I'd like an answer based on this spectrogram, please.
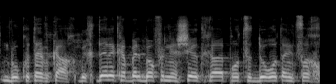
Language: Hebrew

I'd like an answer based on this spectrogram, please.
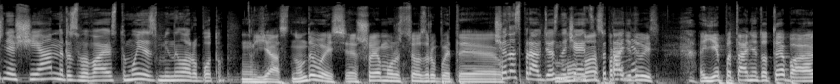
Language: Ukrainian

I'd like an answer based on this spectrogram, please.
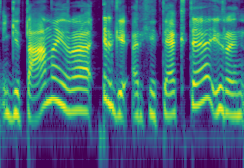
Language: Lithuanian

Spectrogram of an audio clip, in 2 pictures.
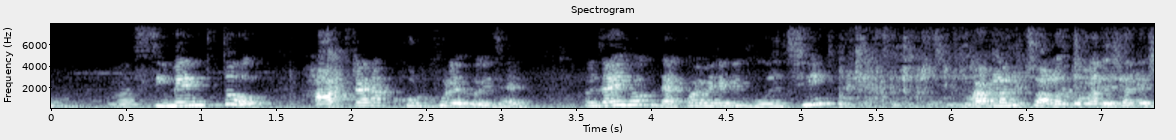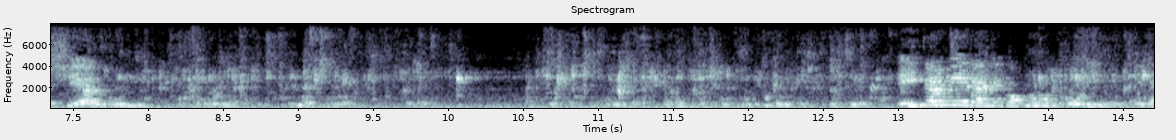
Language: Bangla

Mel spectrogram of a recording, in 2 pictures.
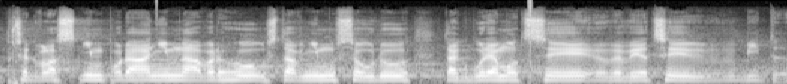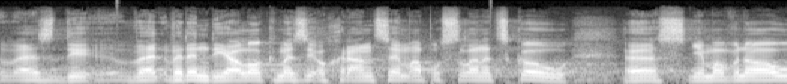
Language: Czech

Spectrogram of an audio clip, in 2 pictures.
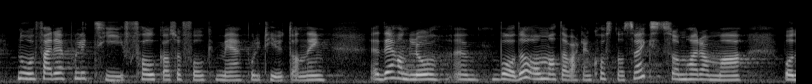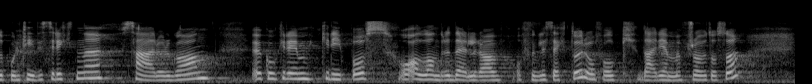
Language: Norwegian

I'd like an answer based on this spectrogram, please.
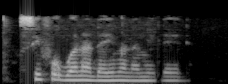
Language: Swahili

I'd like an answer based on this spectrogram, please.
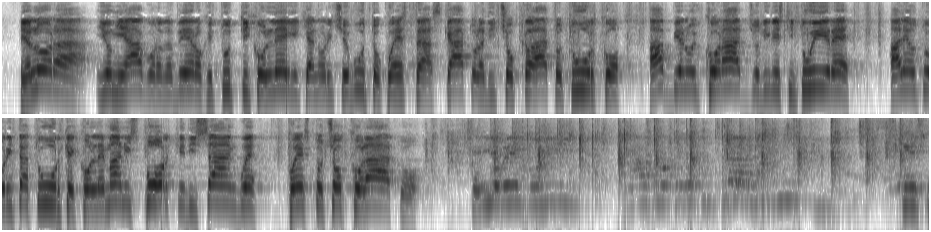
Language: Italian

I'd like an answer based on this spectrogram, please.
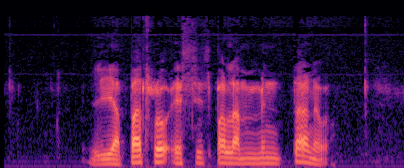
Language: Esperanto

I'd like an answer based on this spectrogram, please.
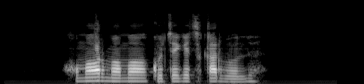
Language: Uzbek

